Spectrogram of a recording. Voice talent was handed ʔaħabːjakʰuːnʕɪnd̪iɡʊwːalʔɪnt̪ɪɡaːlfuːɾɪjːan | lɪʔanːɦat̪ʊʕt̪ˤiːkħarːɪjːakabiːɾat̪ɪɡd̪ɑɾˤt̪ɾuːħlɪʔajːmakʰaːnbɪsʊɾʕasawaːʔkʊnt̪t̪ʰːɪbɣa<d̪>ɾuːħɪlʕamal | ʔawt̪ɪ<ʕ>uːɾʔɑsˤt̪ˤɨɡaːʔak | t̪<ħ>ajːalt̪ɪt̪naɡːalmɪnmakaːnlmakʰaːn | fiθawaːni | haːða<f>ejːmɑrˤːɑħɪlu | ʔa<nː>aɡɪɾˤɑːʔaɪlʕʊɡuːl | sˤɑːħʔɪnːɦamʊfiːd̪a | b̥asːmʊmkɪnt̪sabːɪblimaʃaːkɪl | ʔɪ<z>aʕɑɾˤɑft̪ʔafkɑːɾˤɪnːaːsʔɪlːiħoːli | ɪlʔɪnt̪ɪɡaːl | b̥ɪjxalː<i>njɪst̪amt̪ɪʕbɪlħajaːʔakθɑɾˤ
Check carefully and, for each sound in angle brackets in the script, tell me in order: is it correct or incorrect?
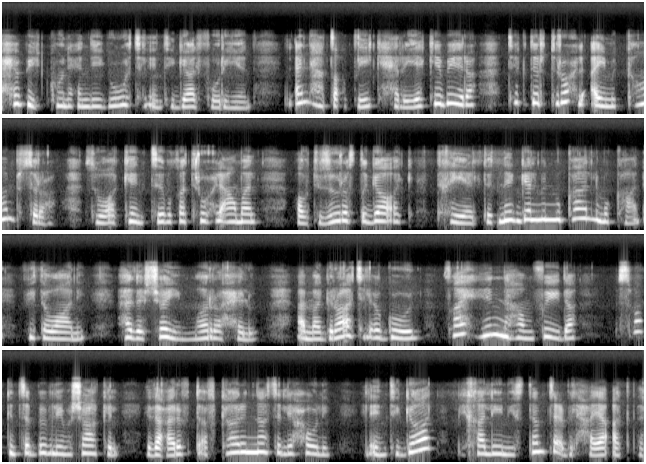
incorrect, incorrect, incorrect, incorrect, incorrect, incorrect, incorrect

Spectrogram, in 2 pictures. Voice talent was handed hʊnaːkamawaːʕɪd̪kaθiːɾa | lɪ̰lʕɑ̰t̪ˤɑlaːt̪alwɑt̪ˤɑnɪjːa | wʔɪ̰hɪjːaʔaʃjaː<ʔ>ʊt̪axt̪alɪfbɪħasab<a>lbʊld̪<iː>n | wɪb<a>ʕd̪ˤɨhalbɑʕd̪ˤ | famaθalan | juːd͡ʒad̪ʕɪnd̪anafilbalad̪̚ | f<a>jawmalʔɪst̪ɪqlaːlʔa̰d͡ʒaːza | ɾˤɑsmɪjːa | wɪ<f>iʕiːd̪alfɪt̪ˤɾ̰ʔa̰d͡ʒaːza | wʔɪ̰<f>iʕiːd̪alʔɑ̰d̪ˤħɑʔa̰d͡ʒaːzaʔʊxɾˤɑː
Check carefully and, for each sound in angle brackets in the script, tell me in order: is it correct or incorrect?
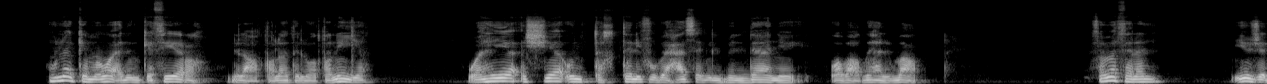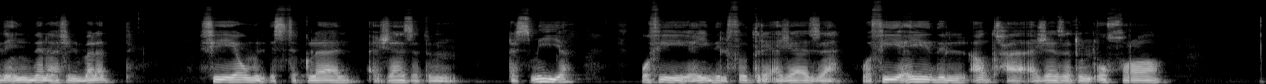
correct, correct, incorrect, incorrect, incorrect, correct, correct

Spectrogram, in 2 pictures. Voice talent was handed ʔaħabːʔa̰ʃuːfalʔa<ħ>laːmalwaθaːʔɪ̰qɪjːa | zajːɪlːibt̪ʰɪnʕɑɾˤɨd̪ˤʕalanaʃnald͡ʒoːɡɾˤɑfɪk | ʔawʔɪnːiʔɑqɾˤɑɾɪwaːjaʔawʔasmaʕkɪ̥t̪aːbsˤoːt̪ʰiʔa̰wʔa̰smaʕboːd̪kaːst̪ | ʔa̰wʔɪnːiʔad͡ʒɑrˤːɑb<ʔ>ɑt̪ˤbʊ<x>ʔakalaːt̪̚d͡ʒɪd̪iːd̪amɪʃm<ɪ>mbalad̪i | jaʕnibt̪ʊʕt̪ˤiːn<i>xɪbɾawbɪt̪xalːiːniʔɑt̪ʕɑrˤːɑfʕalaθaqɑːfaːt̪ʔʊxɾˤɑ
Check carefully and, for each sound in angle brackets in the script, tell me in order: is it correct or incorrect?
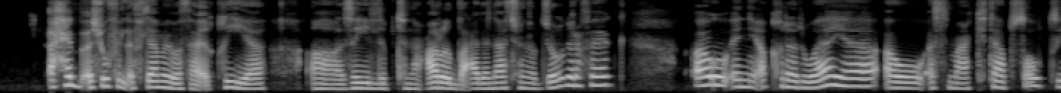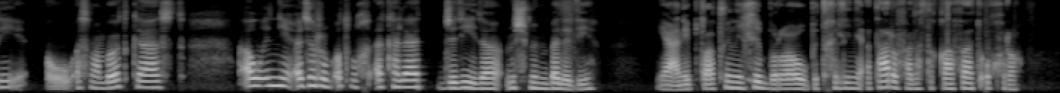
incorrect, correct, correct, correct, correct

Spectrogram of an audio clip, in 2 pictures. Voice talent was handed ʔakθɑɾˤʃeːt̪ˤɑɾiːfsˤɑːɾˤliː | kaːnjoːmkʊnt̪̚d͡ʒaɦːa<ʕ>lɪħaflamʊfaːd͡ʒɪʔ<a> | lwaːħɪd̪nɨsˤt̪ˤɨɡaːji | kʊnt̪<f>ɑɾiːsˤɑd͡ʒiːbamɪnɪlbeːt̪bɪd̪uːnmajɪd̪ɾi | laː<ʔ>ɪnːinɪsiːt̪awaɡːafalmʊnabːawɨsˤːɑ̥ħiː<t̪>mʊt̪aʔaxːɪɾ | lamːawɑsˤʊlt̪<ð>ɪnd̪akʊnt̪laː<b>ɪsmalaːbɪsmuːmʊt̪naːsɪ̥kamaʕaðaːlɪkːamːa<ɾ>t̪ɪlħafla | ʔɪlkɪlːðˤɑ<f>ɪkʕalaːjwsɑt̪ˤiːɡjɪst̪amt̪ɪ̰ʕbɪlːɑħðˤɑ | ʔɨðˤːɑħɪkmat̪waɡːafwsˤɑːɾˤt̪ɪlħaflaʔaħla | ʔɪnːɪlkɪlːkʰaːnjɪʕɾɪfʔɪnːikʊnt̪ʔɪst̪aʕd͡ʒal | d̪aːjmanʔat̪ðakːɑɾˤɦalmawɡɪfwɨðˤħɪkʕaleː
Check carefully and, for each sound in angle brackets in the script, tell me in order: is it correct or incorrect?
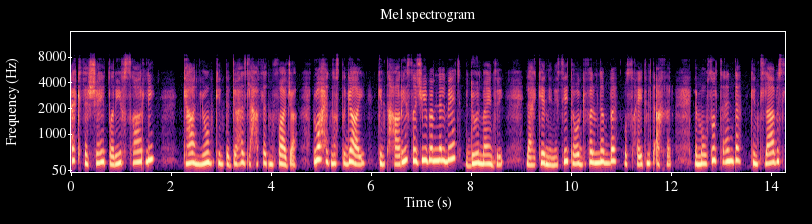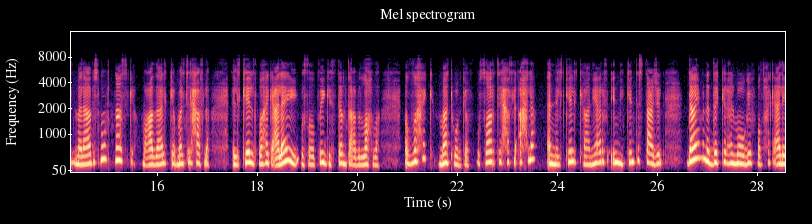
incorrect, correct, incorrect, incorrect, correct, incorrect, correct, incorrect, incorrect

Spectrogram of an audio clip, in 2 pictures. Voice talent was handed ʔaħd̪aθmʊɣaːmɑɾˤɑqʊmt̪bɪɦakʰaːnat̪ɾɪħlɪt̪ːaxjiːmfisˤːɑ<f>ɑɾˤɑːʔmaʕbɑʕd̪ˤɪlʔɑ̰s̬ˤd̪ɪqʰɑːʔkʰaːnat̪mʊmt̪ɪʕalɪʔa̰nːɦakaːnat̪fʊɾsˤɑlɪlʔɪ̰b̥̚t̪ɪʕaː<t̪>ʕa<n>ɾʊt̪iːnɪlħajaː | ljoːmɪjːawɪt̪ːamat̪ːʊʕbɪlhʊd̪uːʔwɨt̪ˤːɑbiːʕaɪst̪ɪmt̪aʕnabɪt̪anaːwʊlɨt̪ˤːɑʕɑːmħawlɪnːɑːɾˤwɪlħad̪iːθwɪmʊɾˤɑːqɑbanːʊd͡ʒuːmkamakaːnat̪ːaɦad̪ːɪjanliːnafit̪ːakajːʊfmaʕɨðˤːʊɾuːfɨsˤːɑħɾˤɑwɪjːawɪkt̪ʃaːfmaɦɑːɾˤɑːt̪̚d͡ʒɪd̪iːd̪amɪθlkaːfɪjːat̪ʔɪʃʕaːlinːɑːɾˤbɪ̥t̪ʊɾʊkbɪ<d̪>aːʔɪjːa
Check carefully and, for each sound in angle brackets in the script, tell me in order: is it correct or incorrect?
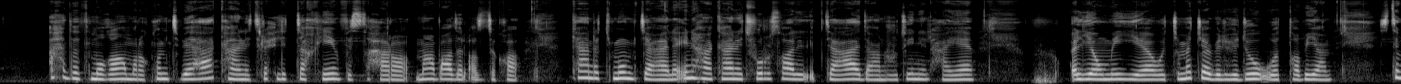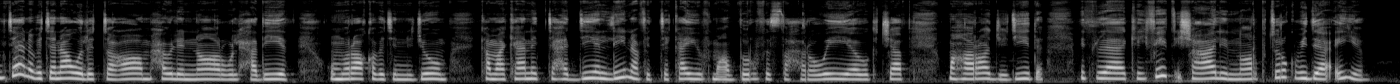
incorrect, incorrect, correct, correct

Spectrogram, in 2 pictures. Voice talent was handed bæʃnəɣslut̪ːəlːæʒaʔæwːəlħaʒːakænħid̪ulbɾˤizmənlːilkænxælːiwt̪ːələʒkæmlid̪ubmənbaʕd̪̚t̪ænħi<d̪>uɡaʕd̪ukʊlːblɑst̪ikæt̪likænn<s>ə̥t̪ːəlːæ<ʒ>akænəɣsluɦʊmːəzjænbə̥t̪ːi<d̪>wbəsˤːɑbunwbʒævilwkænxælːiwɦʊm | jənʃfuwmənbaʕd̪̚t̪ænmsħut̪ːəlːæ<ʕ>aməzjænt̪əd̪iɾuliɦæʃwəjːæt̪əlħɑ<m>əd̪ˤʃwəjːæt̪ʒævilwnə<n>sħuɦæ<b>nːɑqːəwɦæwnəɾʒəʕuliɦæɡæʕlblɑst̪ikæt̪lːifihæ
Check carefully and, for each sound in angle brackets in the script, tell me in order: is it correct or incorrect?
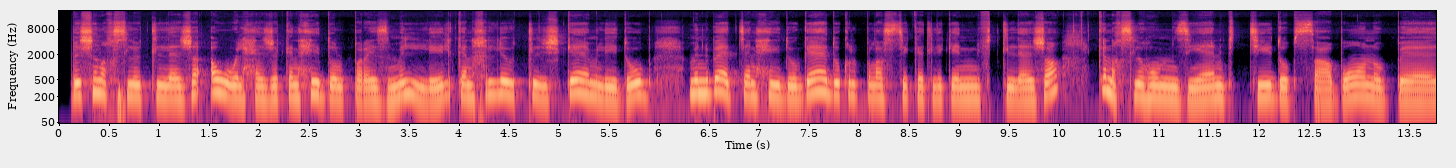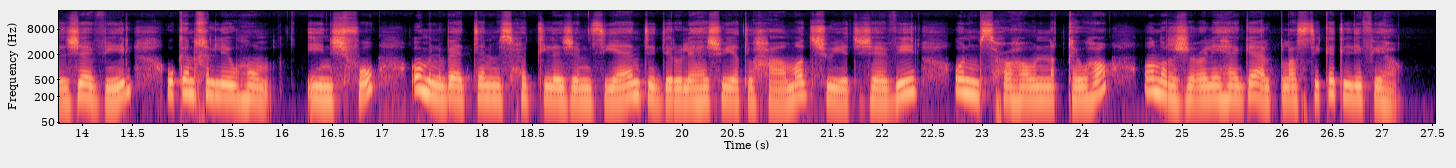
correct, incorrect, correct, correct, incorrect, correct, incorrect, incorrect

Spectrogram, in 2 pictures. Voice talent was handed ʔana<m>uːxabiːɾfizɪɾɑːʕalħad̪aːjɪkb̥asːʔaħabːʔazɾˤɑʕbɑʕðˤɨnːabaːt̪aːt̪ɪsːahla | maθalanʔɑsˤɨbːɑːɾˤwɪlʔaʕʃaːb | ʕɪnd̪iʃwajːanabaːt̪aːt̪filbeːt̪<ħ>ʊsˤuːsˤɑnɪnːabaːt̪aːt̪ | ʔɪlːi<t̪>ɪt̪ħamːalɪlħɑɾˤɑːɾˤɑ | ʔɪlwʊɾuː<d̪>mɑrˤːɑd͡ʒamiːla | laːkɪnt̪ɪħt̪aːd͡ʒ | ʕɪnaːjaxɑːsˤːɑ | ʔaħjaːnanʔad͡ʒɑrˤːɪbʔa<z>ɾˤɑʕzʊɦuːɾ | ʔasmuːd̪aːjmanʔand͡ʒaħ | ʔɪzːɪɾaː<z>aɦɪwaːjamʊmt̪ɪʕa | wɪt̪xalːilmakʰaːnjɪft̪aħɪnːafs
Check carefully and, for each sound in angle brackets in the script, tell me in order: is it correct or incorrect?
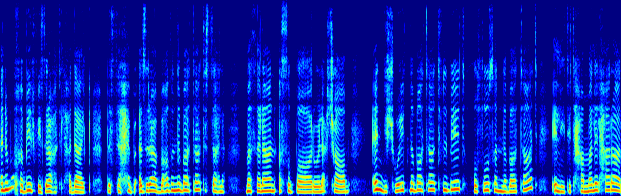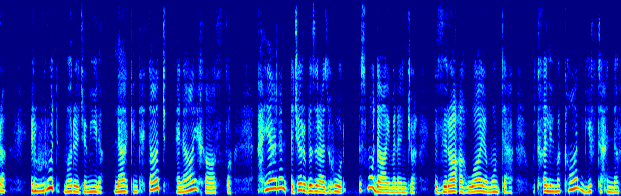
correct, incorrect, correct, correct, correct, incorrect

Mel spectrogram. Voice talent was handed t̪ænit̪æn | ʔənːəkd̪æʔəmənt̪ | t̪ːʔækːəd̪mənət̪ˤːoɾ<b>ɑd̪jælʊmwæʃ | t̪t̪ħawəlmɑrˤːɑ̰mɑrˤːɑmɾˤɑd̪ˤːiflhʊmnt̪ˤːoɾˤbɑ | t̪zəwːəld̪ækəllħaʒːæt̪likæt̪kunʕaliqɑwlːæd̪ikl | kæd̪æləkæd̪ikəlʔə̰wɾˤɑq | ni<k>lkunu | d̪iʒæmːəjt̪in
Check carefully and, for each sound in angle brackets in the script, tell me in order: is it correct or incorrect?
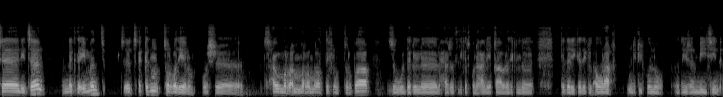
correct, correct

